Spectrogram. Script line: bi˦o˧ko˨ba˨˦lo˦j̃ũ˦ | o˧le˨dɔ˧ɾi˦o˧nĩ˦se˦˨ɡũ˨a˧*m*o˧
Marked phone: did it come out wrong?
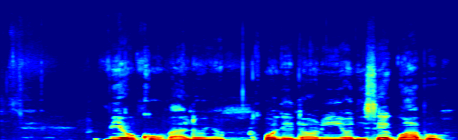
yes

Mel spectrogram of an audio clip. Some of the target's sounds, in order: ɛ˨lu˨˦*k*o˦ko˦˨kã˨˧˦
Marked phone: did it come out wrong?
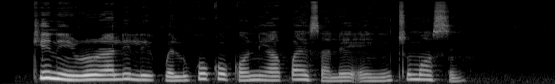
no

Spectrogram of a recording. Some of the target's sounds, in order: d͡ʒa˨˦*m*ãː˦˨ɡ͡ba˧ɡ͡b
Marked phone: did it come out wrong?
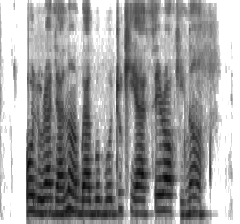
yes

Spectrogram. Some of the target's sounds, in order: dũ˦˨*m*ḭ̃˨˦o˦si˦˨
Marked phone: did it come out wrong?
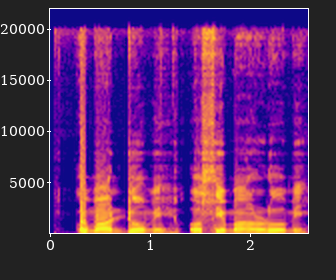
no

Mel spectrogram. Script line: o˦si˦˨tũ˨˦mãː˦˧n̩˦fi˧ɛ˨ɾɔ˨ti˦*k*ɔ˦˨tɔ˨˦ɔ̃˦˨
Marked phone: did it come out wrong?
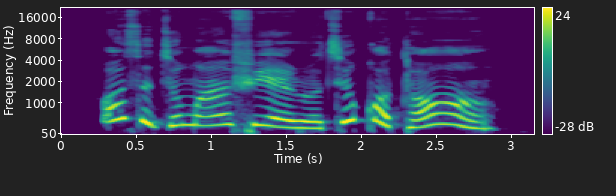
no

